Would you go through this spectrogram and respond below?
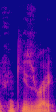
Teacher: of course we also have that glottal stop at the end of the word right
